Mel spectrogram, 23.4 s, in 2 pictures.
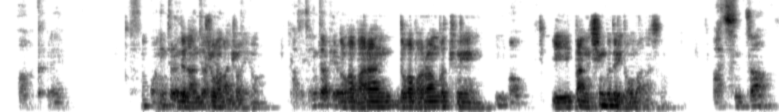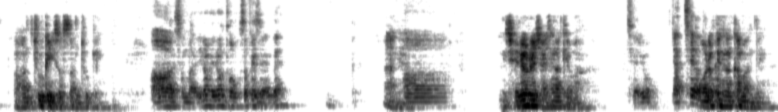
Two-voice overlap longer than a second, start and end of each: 2.3-3.8

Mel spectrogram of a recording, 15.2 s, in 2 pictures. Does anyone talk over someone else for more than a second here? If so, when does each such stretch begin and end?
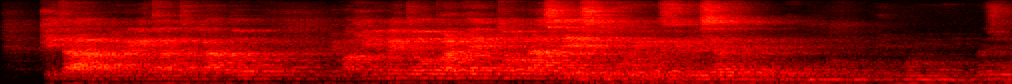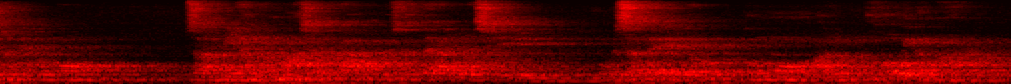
4.3-5.7

